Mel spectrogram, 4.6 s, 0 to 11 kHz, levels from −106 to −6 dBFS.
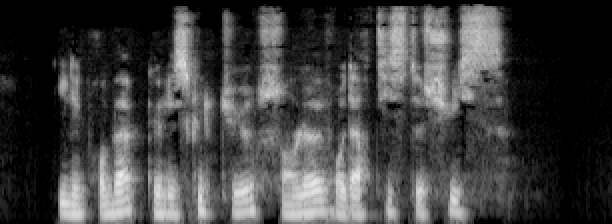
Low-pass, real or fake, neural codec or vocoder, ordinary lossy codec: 9.9 kHz; fake; codec, 16 kHz in and 24 kHz out, 2.2 kbps, FireRedTTS-2 codec; MP3, 64 kbps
